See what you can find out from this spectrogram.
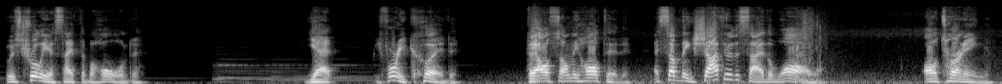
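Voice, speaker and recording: A man's voice: mid-range voice, darkish tone. Man narrating a dramatic story over music.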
